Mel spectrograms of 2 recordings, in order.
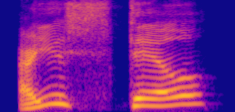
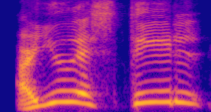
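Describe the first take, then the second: First: Still begins directly with the s sound. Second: An extra e sound comes before still. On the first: The speaker calls it right. "Till rhymes with still" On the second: The speaker calls it wrong. "not estil"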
